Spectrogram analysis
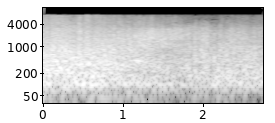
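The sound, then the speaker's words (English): A loud, sustained explosive roar with heavy low rumble as power packs blow up in a tremendous blast of fire, holding steady for a few seconds and crackling faintly before easing slightly. No one speaks. “With a tremendous blast of fire and thunder, the power packs blew up.”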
